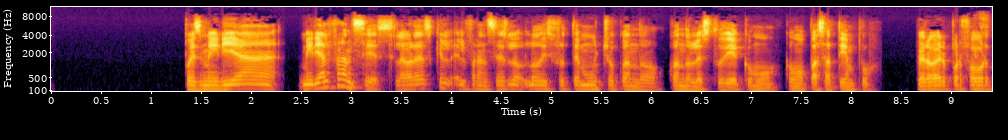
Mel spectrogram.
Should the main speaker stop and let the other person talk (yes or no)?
no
